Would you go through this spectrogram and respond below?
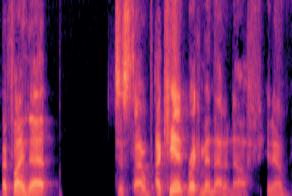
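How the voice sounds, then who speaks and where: A man's voice: fairly low pitch, moderate pace, a little mellow. A man co-hosting a podcast, talking casually in an informal, rambling way. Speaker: podcast co-host. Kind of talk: casual book discussion.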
